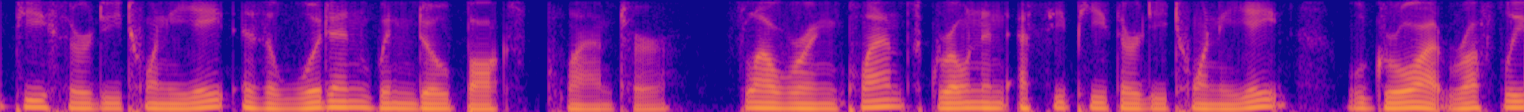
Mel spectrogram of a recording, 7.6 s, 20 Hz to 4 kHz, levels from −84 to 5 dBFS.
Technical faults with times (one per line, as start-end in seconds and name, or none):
0.61-1.98 drift correction step
2.40-3.48 repeated packet loss (robotic sound)
4.68-6.53 drift correction step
